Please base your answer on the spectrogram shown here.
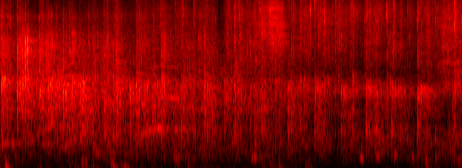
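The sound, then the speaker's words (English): Applause from a church audience welcomes a guest speaker to the pulpit, with dense, steady clapping that holds at an even level throughout. “would you give her a warm welcome? She brings the word today. Just give Bethany a big hand.”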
